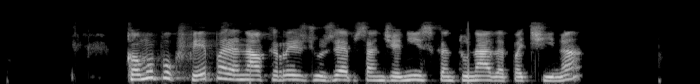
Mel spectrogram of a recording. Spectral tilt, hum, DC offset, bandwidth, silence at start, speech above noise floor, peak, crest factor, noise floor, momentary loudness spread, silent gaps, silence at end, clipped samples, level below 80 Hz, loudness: -5.5 dB/octave; none; under 0.1%; 7.6 kHz; 1.3 s; over 73 dB; -2 dBFS; 18 dB; under -90 dBFS; 5 LU; none; 1.2 s; under 0.1%; -58 dBFS; -17 LUFS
